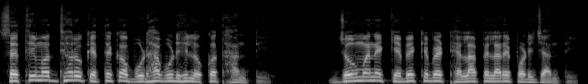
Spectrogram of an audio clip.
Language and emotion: Odia, neutral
